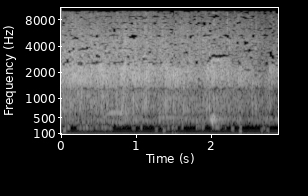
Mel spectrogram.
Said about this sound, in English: All right. Tithes and offerings. Y'all clap your hands for tithes and offerings. Here we go.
